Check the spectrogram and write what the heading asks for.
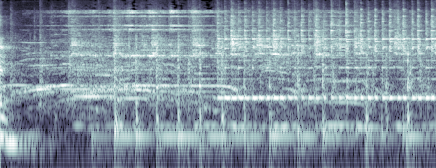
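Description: Jingle bells shaken in a steady rhythm, with soft held notes from the band's instruments underneath; a second, higher held note comes in about halfway through.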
